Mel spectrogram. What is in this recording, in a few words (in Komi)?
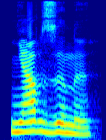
"нявзыны", Komi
